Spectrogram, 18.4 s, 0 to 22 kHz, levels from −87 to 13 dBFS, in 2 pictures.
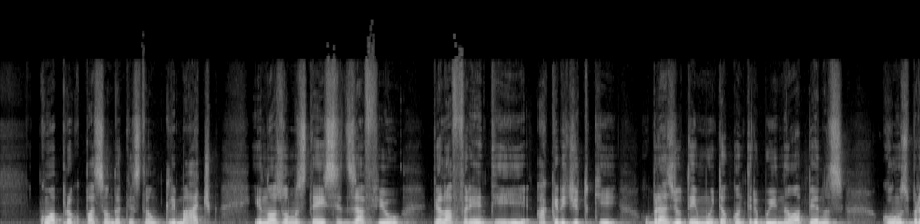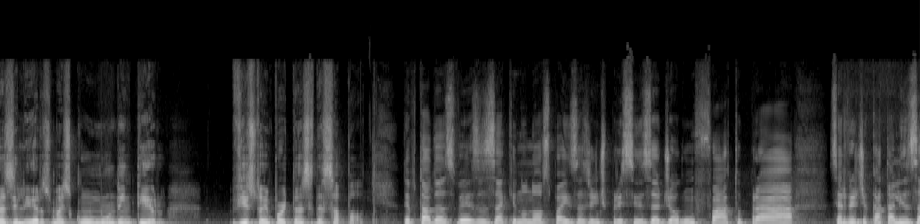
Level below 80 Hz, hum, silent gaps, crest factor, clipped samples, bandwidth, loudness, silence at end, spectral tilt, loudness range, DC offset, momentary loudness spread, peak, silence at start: -48 dBFS; none; none; 16 dB; under 0.1%; 16 kHz; -18 LUFS; 0 s; -6 dB/octave; 3 LU; under 0.1%; 8 LU; -2 dBFS; 0.4 s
